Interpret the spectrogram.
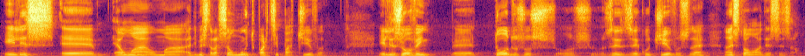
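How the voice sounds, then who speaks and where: An older man, a professor, telling his story as an interview guest in a halting, conversational way. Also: lowish voice, a little mellow. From born in Portugal, emigrated very young. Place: recording studio. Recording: faint background noise.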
